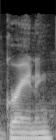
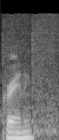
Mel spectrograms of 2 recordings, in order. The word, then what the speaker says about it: Groening: Matt Groening turning 70 today. He's the creator of Futurama and The Simpsons. Did I pronounce that right? – I think it's Groening. – Groening.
